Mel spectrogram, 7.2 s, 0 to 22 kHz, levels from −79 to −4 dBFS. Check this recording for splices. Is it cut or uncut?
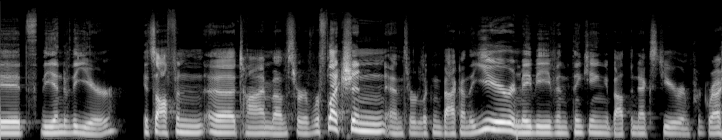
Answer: uncut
